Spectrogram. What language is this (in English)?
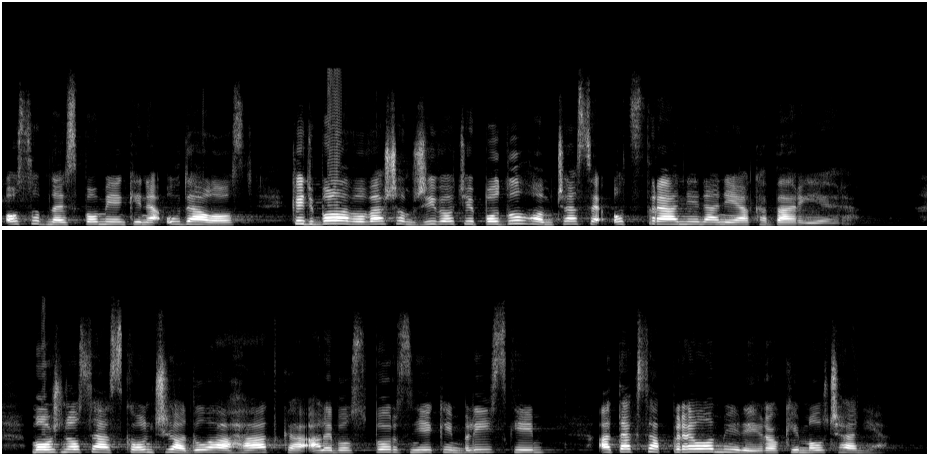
Slovak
